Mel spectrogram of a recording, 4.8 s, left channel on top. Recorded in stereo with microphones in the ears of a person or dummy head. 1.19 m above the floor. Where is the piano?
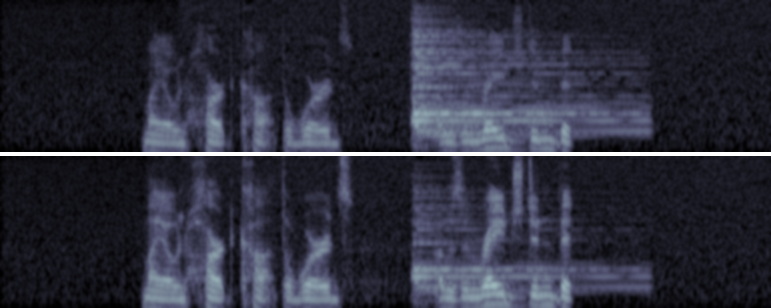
35° left (ahead or behind).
